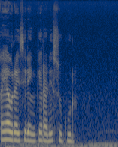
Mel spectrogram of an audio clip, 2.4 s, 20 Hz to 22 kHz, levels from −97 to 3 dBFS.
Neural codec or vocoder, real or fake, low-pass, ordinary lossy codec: vocoder, 44.1 kHz, 128 mel bands every 512 samples, BigVGAN v2; fake; none; none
